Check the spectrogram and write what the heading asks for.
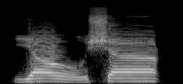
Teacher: We cannot make yaghsha, which is the kalkala sound, and that is wrong here. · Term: rakhawa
